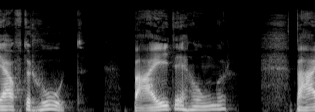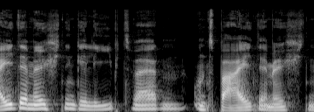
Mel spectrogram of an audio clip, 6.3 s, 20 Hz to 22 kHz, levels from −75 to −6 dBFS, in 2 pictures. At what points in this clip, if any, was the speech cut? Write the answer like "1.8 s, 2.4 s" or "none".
1.9 s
